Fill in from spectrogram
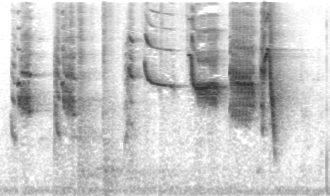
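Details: Common myna calling the flock with a handful of loud, harsh squawks and chattering notes. A drawn-out whistled note glides downward near the middle.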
